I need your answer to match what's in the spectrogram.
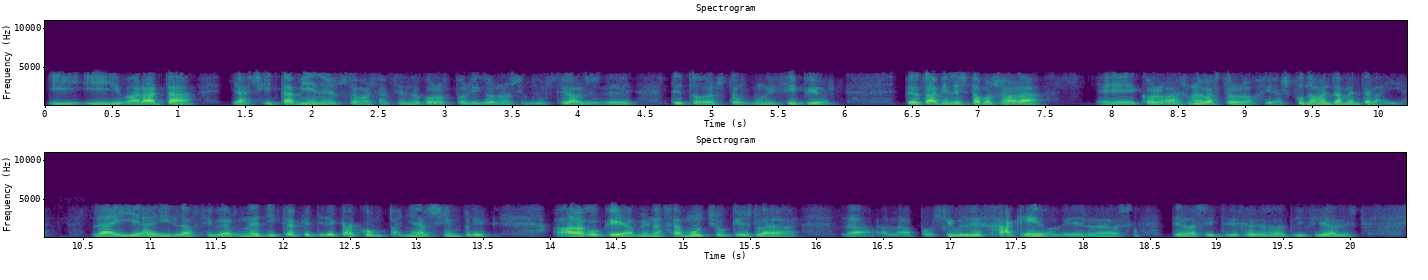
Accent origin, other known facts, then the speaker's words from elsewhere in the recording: Navarre, Spain; trabajo por Navarra y por mi tierra, que es lo que más puedo querer.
